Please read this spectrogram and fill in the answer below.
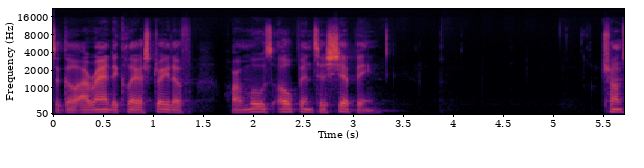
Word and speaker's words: Hormuz: Okay, so a lot of little news just came out on everything going with the Strait of Hormuz.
